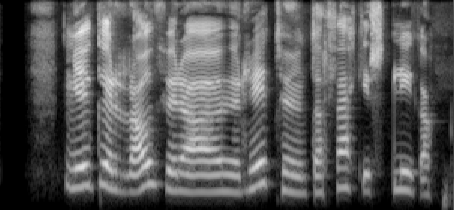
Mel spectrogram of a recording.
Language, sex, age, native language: Icelandic, male, 11, Icelandic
